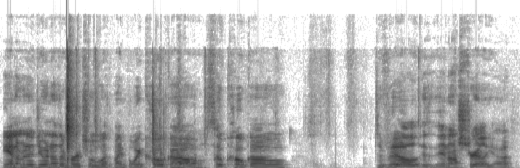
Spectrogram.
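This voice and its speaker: A woman's voice: fairly low pitch, a bit bright, rough recording. A woman chatting casually during a live stream as she designs a wreath, rambling with lots of fillers and talking to herself as she works. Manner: talks to herself while working. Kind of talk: casual live-stream chat while crafting.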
